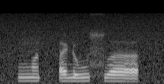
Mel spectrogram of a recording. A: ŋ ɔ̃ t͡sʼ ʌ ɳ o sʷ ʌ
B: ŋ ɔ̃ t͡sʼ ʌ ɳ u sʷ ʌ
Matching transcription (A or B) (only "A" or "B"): B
